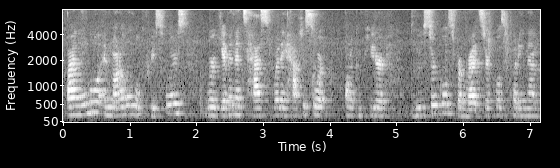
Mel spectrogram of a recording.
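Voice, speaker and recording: A young woman delivers an informative class speech, earnest and often restarting her sentences. Her voice sits in a middling pitch range. The recording is distant and roomy, with a faint hiss in the background. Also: fairly even intonation, fairly quick. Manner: earnest, frequent restarts and self-corrections. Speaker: student giving a class speech.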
